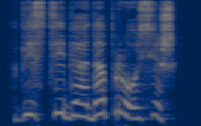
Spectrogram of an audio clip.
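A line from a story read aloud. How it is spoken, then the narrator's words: Dragon's growl. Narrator (Russian): рыкнул дракон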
